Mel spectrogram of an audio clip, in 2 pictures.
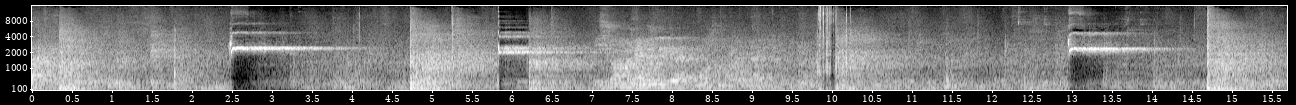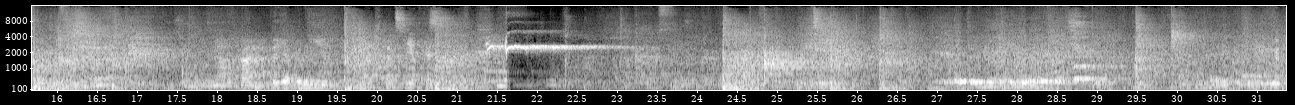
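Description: A sports whistle blown four times in short single blasts, one high steady tone each, during a volleyball game in an echoing gym. Between the blasts come sharp knocks of the ball being hit and bouncing, and players' voices.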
